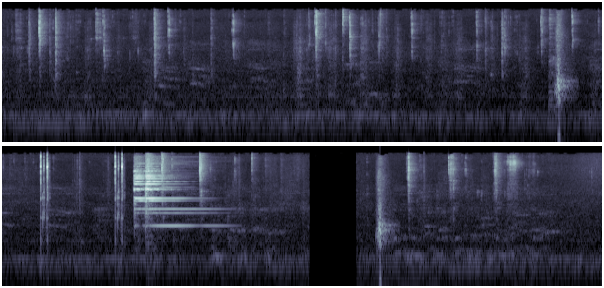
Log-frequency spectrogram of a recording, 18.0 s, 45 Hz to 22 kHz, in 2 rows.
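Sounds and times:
chewing and lip-smacking: 0.0s - 9.0s, 9.6s - 10.9s, 15.0s - 17.2s
low hum: 10.7s - 12.7s.

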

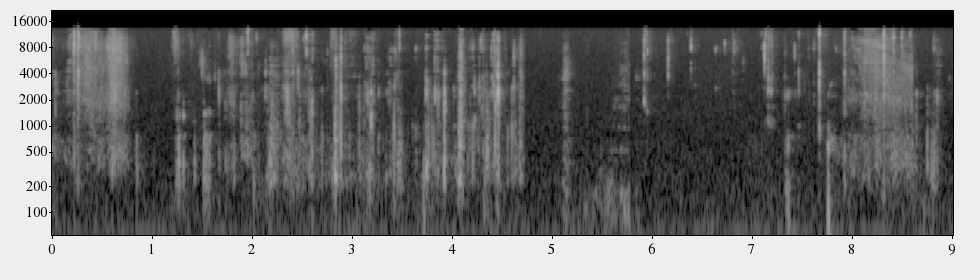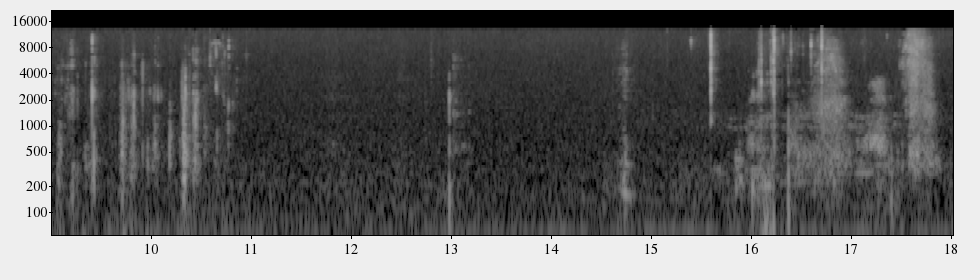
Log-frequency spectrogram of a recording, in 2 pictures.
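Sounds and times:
person chewing cake: 0.0s - 5.2s, 5.8s - 11.0s, 15.8s - 17.5s.

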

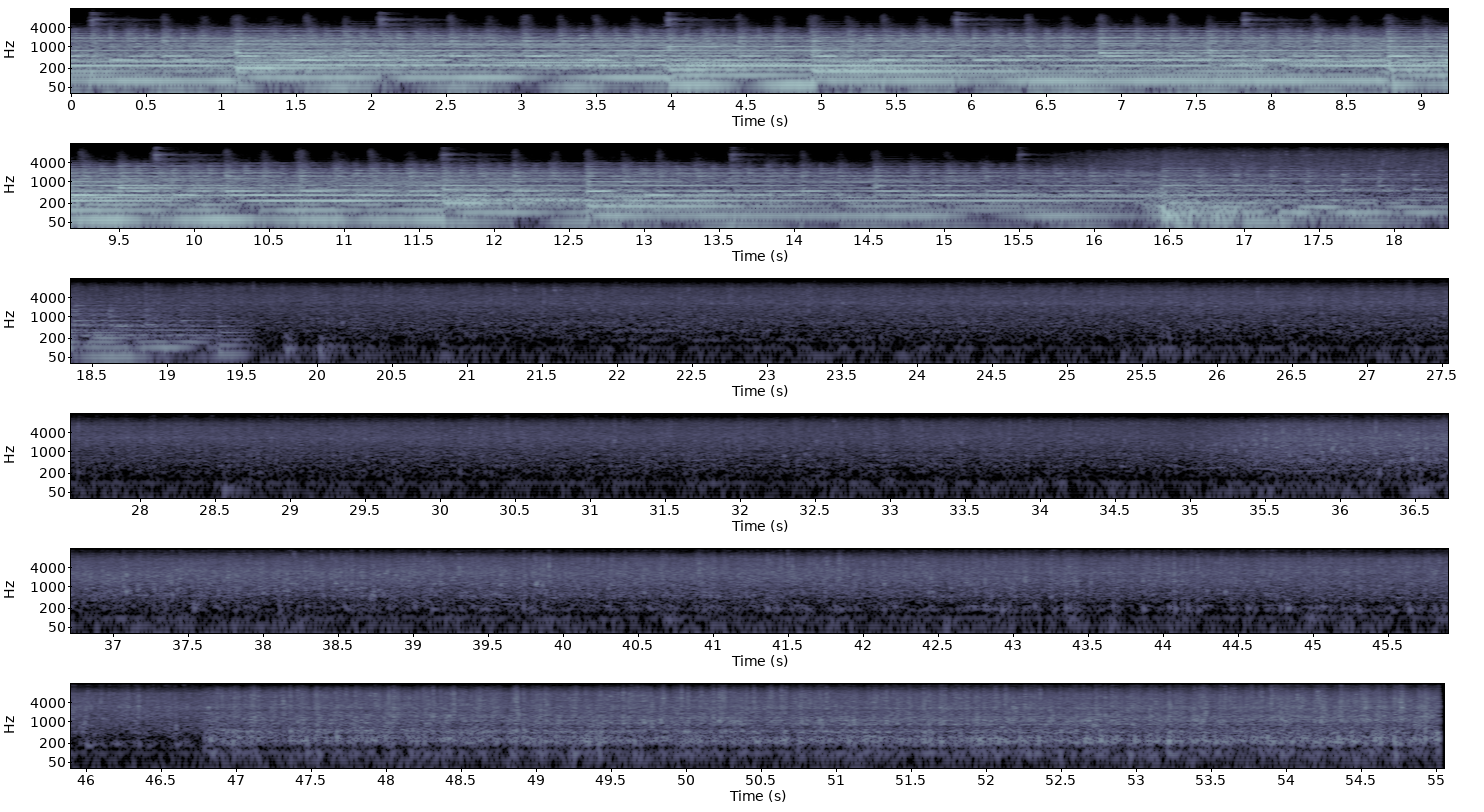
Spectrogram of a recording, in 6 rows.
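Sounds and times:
waterfall splashing over rock: 16.2s - 55.0s.

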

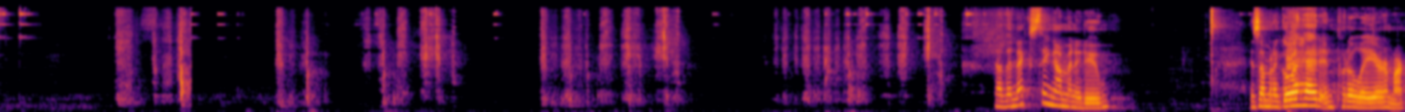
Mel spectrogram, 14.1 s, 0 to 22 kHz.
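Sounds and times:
knife slicing eggplant: 2.8s - 4.6s, 5.4s - 6.9s.

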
